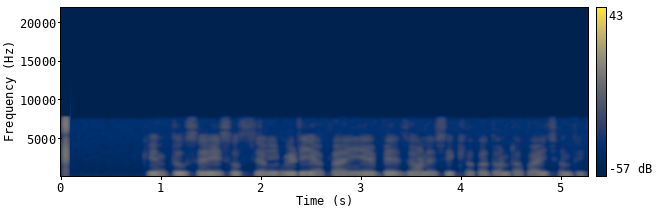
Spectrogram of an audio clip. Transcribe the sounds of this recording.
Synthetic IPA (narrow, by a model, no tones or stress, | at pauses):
kint̪useɦisosijalmiɖiapaĩebed͡ʒɔɽ̃esikʰːjɔkɔd̪ɔɳɖɔpajt͡ʃʰɔnt̪i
